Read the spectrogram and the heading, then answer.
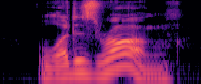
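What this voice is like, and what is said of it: Growled line, thick German accent. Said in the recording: “he growled in a thick German accent”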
